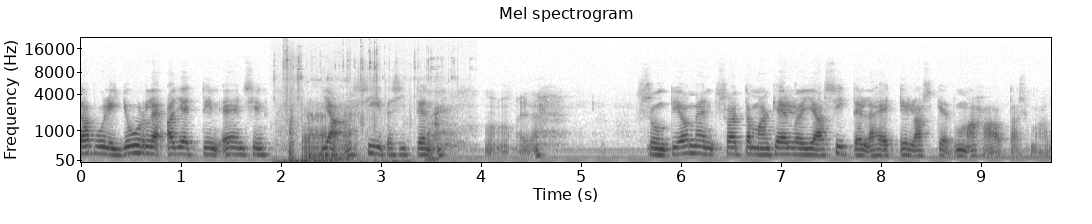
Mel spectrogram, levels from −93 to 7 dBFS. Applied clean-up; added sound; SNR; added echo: none; Growling; 5 dB; none.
